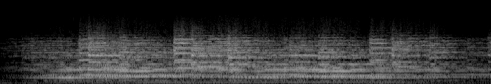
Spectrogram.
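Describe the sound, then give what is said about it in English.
The bells of the Church of the Holy Sepulchre in Jerusalem peal continuously on Christmas Eve, several bells striking in overlapping succession with rich ringing tones that swell and sustain, heard clearly without any voices. “Those are the bells of the Church of the Holy Sepulchre in Jerusalem.”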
